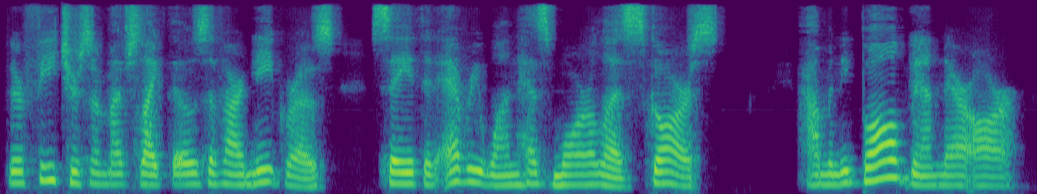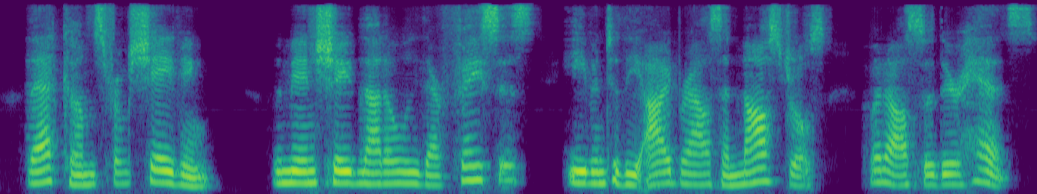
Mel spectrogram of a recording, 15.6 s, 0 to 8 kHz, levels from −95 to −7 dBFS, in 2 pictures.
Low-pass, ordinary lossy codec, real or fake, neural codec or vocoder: 7.2 kHz; AAC, 32 kbps; fake; codec, 16 kHz, 0.5 kbps, X-Codec, HuBERT features, trained on LibriSpeech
